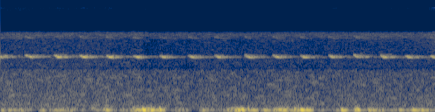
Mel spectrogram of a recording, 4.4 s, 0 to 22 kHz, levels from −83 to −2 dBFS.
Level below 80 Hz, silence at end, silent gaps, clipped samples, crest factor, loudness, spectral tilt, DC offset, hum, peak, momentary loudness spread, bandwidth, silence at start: -30 dBFS; 0 s; none; under 0.1%; 18 dB; -24 LUFS; -4.5 dB/octave; under 0.1%; none; -6 dBFS; 6 LU; 7 kHz; 0 s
